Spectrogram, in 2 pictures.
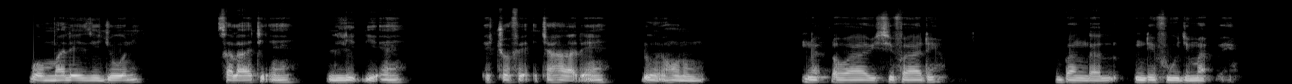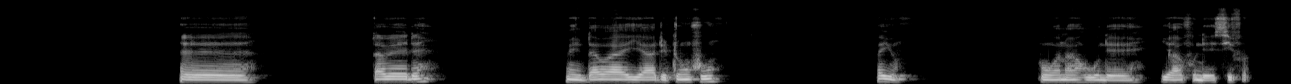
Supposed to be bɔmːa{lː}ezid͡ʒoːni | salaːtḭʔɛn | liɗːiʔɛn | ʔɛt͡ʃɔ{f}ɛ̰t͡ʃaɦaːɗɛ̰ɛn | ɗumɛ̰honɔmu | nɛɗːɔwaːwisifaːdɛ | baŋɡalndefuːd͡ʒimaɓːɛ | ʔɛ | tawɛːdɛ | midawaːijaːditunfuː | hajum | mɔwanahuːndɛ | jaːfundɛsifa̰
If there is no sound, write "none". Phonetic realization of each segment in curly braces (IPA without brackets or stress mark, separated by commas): l, f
